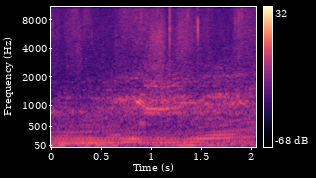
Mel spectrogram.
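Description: Drift car sliding and spinning on a partly wet track at Chicago, its engine droning loud and steady with a continuous tire-skid hiss throughout.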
